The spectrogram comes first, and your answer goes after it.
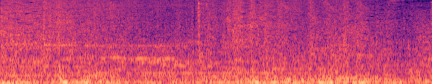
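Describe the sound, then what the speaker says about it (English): Gunfire in the video game Guardians of the Galaxy, a rapid burst of overlapping shots and booms thick with other game noise, with some voice in the mix. "I'll lay down some cover fire to get you across!"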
